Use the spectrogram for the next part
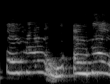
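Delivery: high, hammed-up "oh no"; mock alarm. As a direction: squeal it like a kid watching in alarm. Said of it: "And you're like".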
